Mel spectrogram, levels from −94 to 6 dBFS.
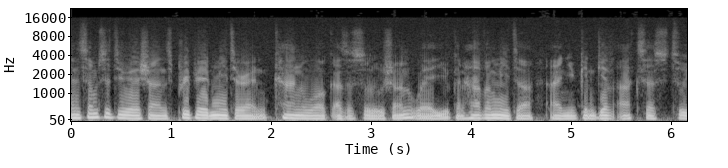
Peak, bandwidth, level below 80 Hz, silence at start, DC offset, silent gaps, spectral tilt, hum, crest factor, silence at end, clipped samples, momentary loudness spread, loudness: -6 dBFS; 10.5 kHz; -38 dBFS; 0 s; under 0.1%; none; -8.5 dB/octave; none; 8 dB; 0 s; under 0.1%; 6 LU; -16 LUFS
